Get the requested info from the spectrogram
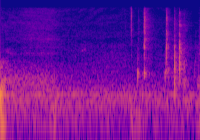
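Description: Faint steady hiss, then a quick cluster of light sharp clicks and taps near the end.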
